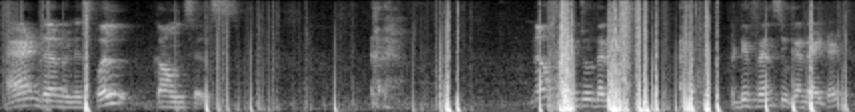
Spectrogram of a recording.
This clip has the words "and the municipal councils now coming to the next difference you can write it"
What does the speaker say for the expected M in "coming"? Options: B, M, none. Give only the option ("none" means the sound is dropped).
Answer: none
